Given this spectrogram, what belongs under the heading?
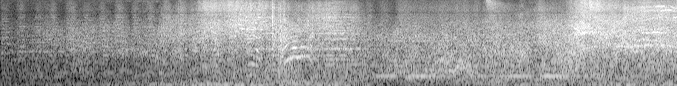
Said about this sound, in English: Explosive white beams of light shoot from Glendathu, surrounding them. One explodes against the cockpit windscreen, shattering the glass with a burst of flame.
